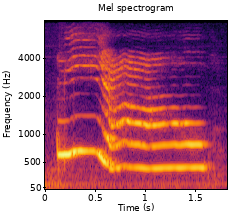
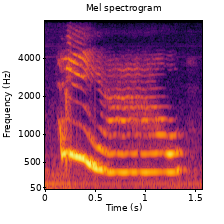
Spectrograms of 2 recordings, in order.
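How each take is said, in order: First: High, loud wailing meow; crying meow. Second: High kitten meow from a puppy; cat meow. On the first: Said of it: "and he went". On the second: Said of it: "And George went". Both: Acted.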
